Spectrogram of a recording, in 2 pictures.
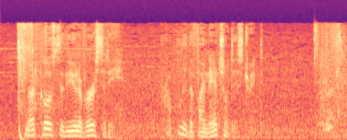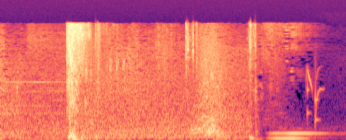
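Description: Air rushes past in loud whooshes as a figure swings through the air.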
